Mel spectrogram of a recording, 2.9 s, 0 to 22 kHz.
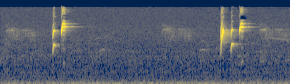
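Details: A European goldfinch, recorded in 2018, gives two short bursts of two or three high liquid chirps, roughly one and a half seconds apart, against near silence.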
